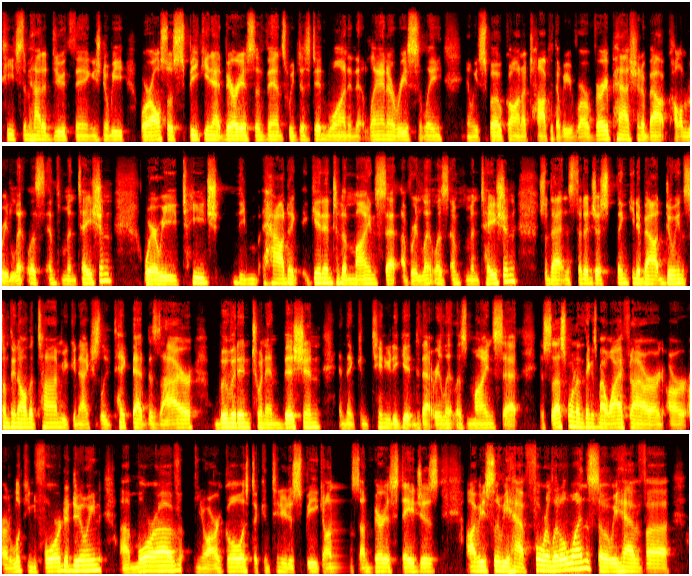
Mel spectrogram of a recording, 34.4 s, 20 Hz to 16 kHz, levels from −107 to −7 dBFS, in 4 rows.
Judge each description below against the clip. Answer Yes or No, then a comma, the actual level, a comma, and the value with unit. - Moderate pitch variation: No, narrow, 2.1 semitones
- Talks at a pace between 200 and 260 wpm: Yes, fast, 220 wpm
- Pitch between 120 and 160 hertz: No, low, 100 Hz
